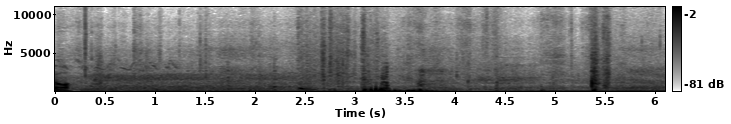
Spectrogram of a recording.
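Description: Dirt bike engine idling steadily. There is a louder low rumble about three seconds in and a sharp click near the end.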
